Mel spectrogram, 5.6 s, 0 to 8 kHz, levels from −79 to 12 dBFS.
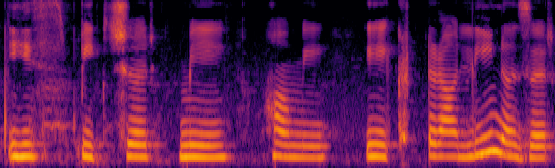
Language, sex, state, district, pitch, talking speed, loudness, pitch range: Hindi, female, Punjab, Fazilka, 215 Hz, 75 wpm, -13 LUFS, 210-225 Hz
